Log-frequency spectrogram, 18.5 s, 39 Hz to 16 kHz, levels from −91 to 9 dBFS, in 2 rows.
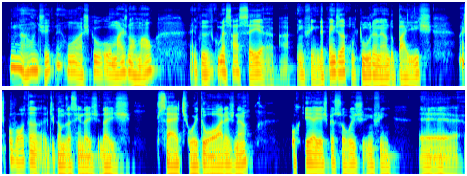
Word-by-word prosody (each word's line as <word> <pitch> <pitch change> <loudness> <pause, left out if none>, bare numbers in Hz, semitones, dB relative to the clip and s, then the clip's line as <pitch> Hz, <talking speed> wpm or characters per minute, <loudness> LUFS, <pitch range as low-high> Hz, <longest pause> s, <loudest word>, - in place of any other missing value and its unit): Não, 130 -7 +1
de 125 0 -3
jeito 120 - -3
nenhum, 115 - -2
acho 90 0 -4
que 110 +5 -2
o 105 -2 +2 0.2
o 95 - +2
mais 95 +4 +1
normal 110 +5 0 0.7
é - - -7
inclusive 100 +3 -1
começar 115 -2 +1
a - - 0
ceia, 95 - +1
ah, - - -14 0.2
enfim, 90 -6 -4
depende 110 +6 +2
da 115 0 +6
cultura, 95 -2 +1
né, 80 -1 +2
do 85 -1 -2
país, 85 +5 -1 0.6
mas - - -1
por 115 - -3
volta 100 -2 0
digamos 80 -1 -1
assim 75 -1 -1
das 70 -1 -1
das 75 -4 -2 0.6
7, 80 +2 +3
8 80 +4 +3
horas, 75 +2 +3
né, 85 +4 +1 0.9
porque 100 - +1
aí 90 -2 +5
as 85 0 -1
pessoas, 90 -2 -2
enfim, 80 -3 -5 0.6
eh, 65 -3 -1
90 Hz, 130 wpm, -25 LUFS, 80-105 Hz, 0.9 s, da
